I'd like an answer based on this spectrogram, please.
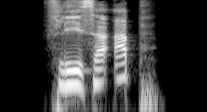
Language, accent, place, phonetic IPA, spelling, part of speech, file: German, Germany, Berlin, [ˌfliːsə ˈap], fließe ab, verb, De-fließe ab.ogg
- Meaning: inflection of abfließen: 1. first-person singular present 2. first/third-person singular subjunctive I 3. singular imperative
